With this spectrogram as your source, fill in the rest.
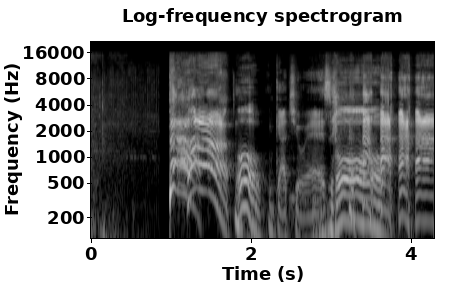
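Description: Young men scream and laugh loudly into microphones.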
